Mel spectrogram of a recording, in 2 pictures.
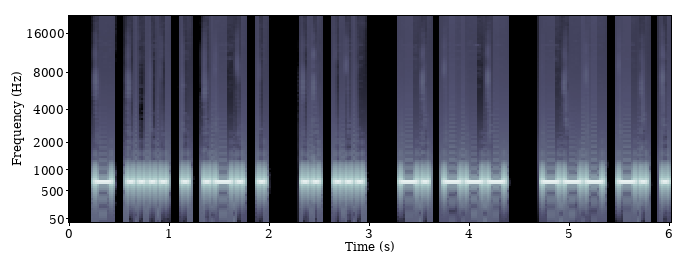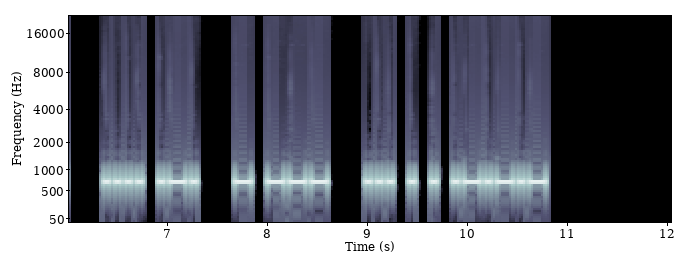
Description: Morse code, heard as a keyed tone, about 21 wpm, 700 Hz. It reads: THERE IS NO ONE HR TO SEE.
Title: Sentences from Top 200 Words and Abbreviations 22wpm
